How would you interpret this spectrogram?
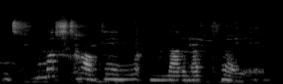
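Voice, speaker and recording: A woman's voice: a little high, expressive, slow, bright, forceful tone, full character voice. A woman acting a bossy, smug superhero teacher in a scripted audio drama, theatrical and commanding. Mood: mocking. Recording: clearly noisy amateur recording.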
